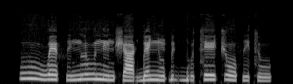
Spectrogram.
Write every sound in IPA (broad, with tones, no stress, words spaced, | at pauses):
ɣuː˦˨wɛ˦˨fi˨˦ŋ luː˦nĩ˨n ʃaː˨ɡ͡bɛ˦ɲũ˨ɓɪ˦ ɡ͡bu˨ t͡seː˦ t͡ʃoː˦˨fi˨t͡su˨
